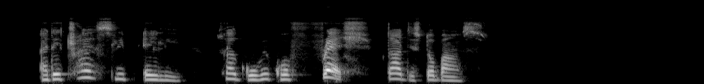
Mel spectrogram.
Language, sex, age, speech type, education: Nigerian Pidgin, female, 15-29, spontaneous, tertiary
